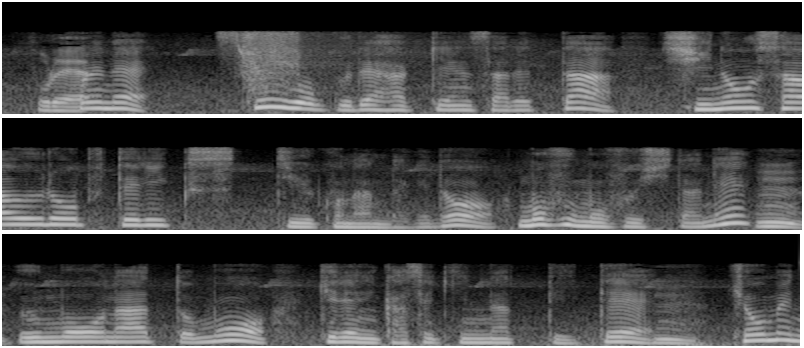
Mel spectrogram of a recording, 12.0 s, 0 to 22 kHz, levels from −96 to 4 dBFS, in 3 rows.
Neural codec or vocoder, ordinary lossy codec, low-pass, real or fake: none; none; 7.2 kHz; real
